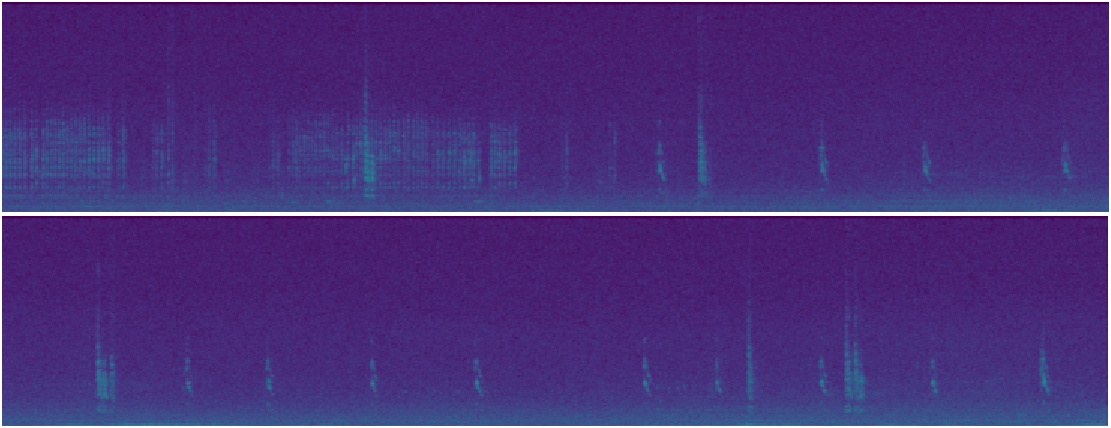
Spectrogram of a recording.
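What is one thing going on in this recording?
Small birds chirp and cheep in short, sharp bursts close by.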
